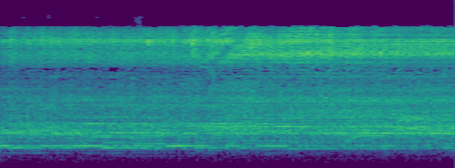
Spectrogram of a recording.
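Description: The song's last held chord fading out about halfway through, heard through a phone recording of film audio, over a steady noisy hiss.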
